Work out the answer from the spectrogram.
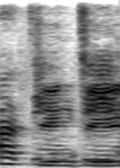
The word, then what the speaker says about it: จริง: ๆ จริง ๆ ว่า จริง ๆ นี่ ไม่ ต้อง ออก เสียง เรือ นะ คะ เพราะ เป็น คำ ควบ ไม่ แท้ จึง ดี จริง ๆ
